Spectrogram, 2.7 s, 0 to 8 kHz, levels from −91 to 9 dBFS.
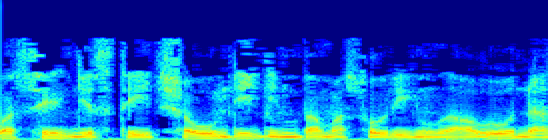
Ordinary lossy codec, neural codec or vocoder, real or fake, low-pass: MP3, 24 kbps; autoencoder, 22.05 kHz, a latent of 192 numbers a frame, VITS, trained on many speakers; fake; 7.2 kHz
